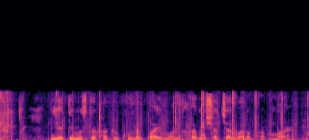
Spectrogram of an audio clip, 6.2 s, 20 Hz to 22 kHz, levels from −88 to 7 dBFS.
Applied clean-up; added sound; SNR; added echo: none; Chewing, mastication; 6 dB; none.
